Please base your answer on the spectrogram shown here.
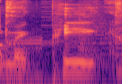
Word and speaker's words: McPeek: Today we have Dale McPeek, right? Did I say it right? Is That's that right. How to properly pronounce it?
